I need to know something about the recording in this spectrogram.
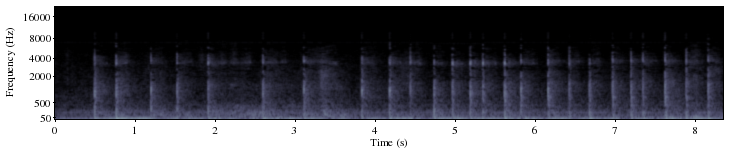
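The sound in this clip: Handwriting of an equation during a physics lecture: many sharp, irregular taps and short scratching strokes, faint and quick, with small pauses between bursts.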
